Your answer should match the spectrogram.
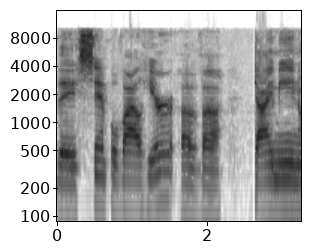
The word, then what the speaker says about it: Diamine: sample vial here of diamine or DME and however you want to pronounce it I call it diamine but you know take your pick marine diming marine this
